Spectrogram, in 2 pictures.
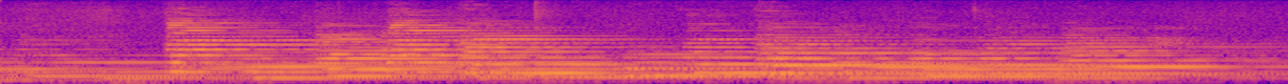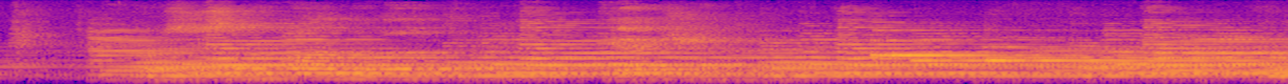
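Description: Live concert music from the stage, with a grand piano among the instruments playing sustained notes. It softens briefly about two-thirds of the way through, then comes back fuller and louder.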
